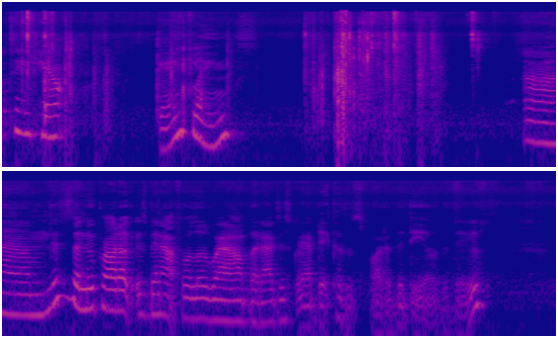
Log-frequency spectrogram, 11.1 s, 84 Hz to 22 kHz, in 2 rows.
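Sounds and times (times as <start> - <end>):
plastic pouch crinkling: 0.0 - 2.4, 3.0 - 4.5.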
